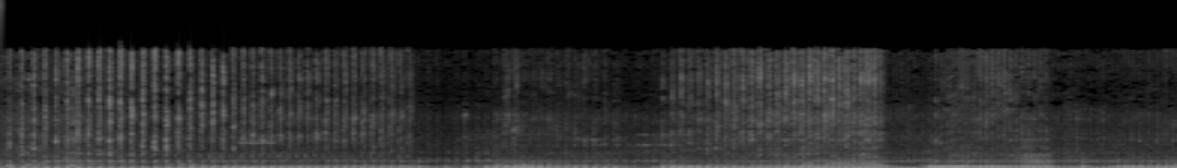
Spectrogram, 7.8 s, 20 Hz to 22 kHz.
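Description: Royal Enfield Classic 350's single-cylinder engine and exhaust running at road speed, a steady thump of firing strokes. The beat dips briefly three times, about three, four and six seconds in.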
